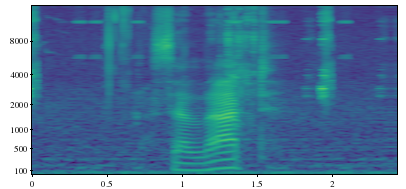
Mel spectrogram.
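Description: A man makes a short voiced sound close to a microphone.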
